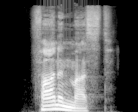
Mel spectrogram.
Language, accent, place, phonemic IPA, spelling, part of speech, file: German, Germany, Berlin, /ˈfaːnənˌmast/, Fahnenmast, noun, De-Fahnenmast.ogg
- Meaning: flagpole, flagstaff (a tall pole up which one or more flags may be raised and flown)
